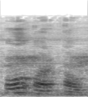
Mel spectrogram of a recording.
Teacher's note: ओ तो कंठोष्टम, ओ और औ का उच्चारण स्थान कंठ और ओष्ठ होता है।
